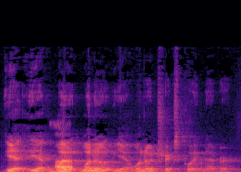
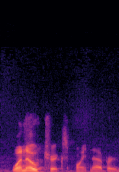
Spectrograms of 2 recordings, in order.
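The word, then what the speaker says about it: Oneohtrix Point Never: Oh, No Tricks Point Never. – One Tricks Point Never. – Mm-hmm. One Tricks Point Never.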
